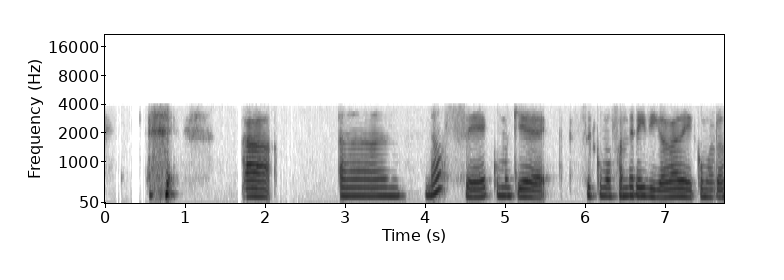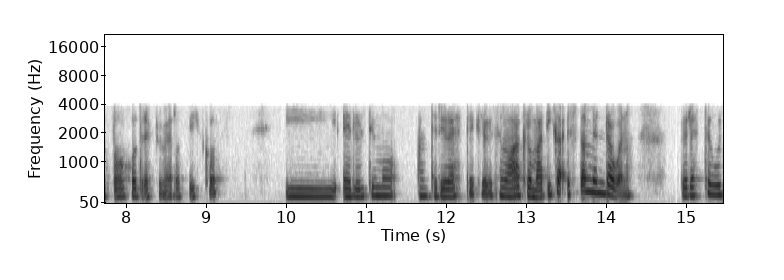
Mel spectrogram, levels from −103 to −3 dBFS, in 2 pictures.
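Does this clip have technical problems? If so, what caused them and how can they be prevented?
Yes. Lost AMR speech frames occur from 7.58 to 7.65 s. This 40 ms gap fits two dropped 20 ms frames. The decoder repeated its last good pitch and vocal tract settings at falling gain, so the sound briefly smears and dips. On a spectrogram, already capped at 4 kHz by the narrowband codec, the harmonics run flat and fade, and the waveform shows a shrinking, repetitive envelope. Better radio coverage or stronger channel error protection would prevent it.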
